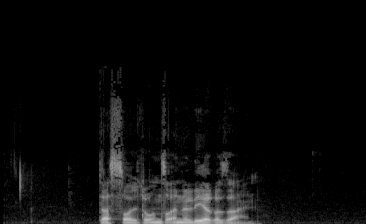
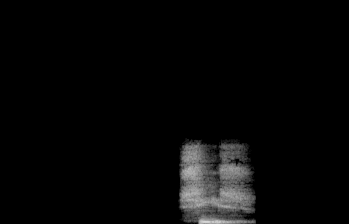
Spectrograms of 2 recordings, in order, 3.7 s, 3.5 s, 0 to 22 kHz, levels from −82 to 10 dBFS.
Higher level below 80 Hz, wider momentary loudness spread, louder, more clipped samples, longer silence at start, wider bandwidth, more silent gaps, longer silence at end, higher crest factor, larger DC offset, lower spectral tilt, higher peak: first, -52 dBFS vs -60 dBFS; first, 25 LU vs 13 LU; second, -20 LUFS vs -14 LUFS; neither; second, 1 s vs 1.8 s; first, 13 kHz vs 8.2 kHz; neither; first, 1.15 s vs 1 s; about the same, 20 dB vs 18 dB; neither; first, -5 dB/octave vs -3 dB/octave; about the same, -2 dBFS vs -2 dBFS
